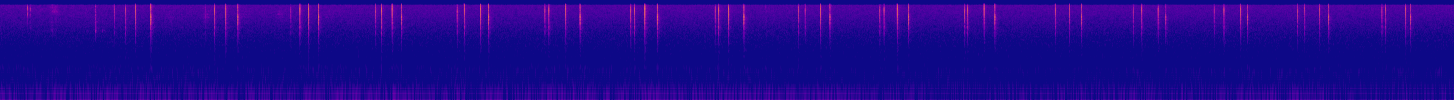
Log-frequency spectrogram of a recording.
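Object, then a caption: Wooden tabletop. Long natural nails on one hand tap a flat, solid dark wood-grain tabletop that may be laminate. The result is sharp, bright clicks in quick clusters over a steady low hum, with each click dying away almost at once.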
